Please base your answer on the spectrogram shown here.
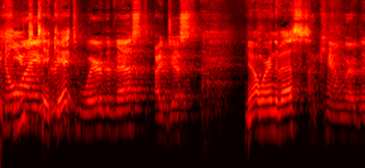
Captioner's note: sighs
